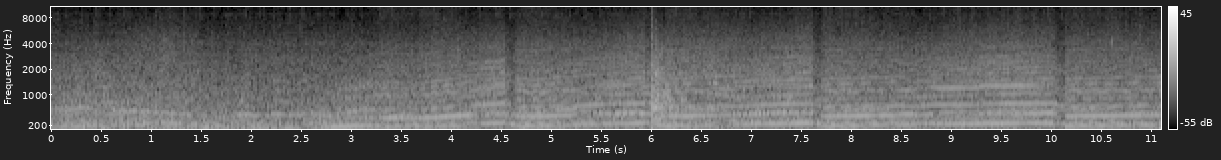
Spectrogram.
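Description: Onboard engine of a GT1 race car lapping Suzuka in a racing video game, running tall gearing: a steady loud engine drone climbing in pitch through each gear, with sharp shifts roughly every one and a half seconds and no talk.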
